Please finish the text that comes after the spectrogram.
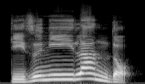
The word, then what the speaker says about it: ディズニーランド: So for example, when I say ディズニーランド, the accent is on la. So from the first mora D to the accented mora la, I pronounce them in rising tone like this. ディズニーラ。ディズニーラ and reaching its peak high at the accented mora la. ディズニーラ、ディズニーラ and from there on, after the accented mora, the pitch falls.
